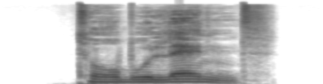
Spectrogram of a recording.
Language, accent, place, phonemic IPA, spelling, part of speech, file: German, Germany, Berlin, /tʊʁbuˈlɛnt/, turbulent, adjective, De-turbulent.ogg
- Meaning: turbulent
